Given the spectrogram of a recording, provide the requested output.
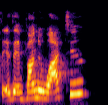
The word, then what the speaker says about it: Vanuatu: in the Peace Corps in I I can't pronounce it is it Vanuatu correct um which is a country off the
